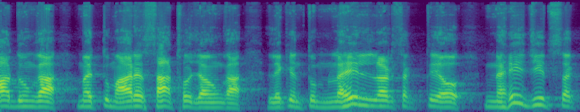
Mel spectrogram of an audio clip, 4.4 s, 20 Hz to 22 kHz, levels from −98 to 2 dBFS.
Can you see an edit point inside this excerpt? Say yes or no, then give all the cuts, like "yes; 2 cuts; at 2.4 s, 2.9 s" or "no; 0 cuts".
no; 0 cuts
